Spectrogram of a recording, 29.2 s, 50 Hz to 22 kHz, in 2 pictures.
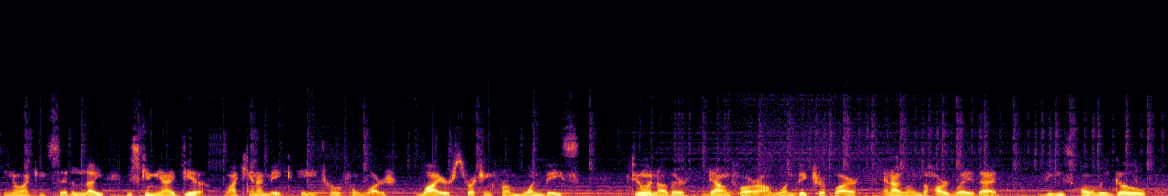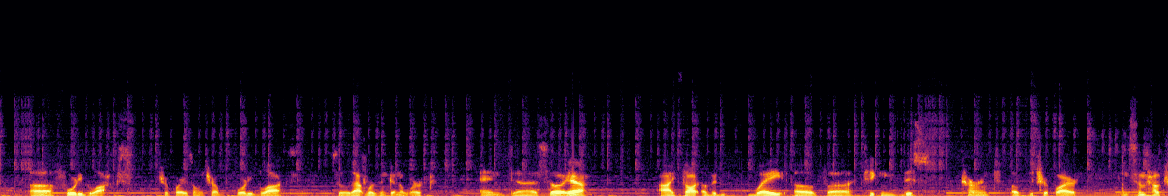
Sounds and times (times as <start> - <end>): Speech: 0.0 - 7.2, 7.9 - 14.4, 15.0 - 22.0, 22.8 - 29.2
Music: 0.0 - 29.2.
